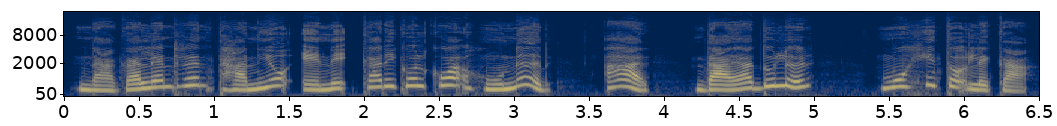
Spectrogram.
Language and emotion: Santali, surprised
